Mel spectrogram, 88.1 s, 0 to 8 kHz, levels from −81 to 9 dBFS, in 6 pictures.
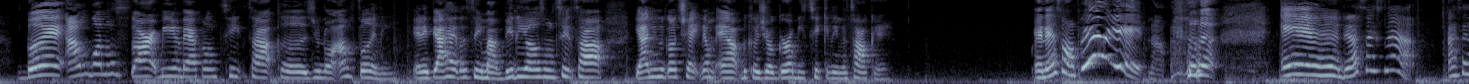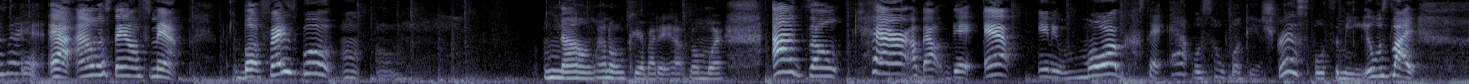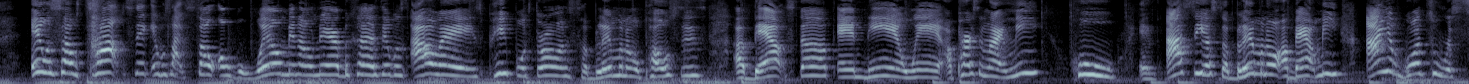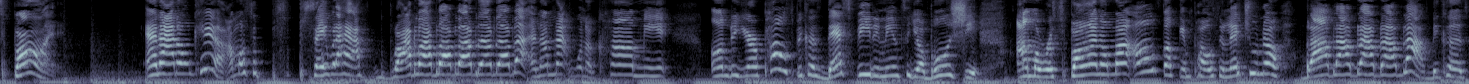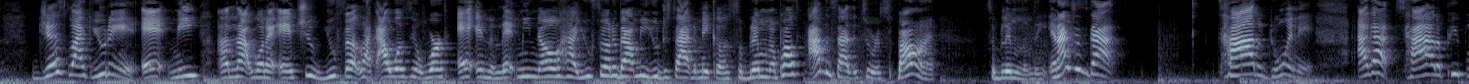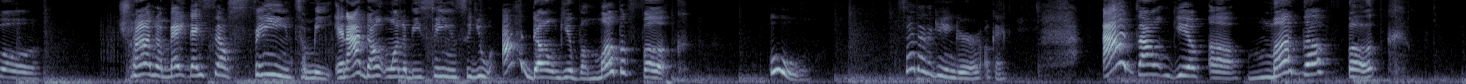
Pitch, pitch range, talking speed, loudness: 300 Hz, 255-350 Hz, 180 wpm, -22 LUFS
